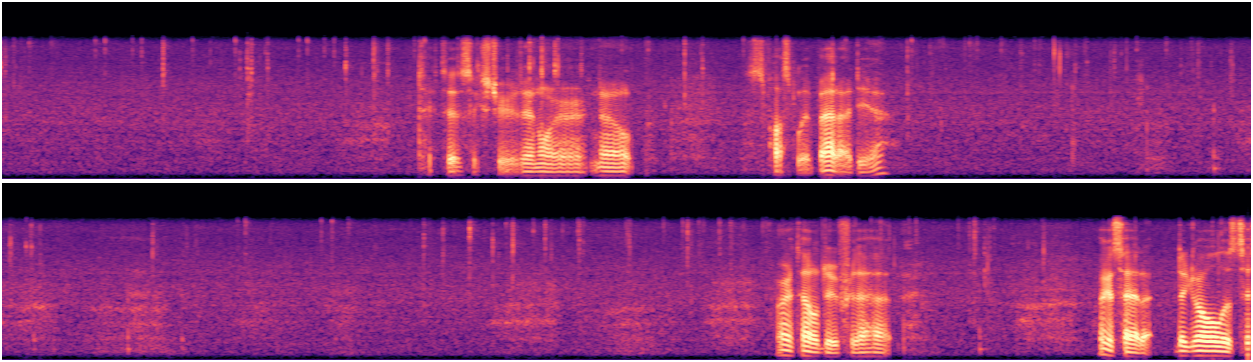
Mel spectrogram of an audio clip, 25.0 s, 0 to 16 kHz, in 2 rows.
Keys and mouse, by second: 0.1 alt+s, 2.5 ctrl+Tab, 3.8 e, 4.7 s, 5.5 ctrl+z, 6.9 ctrl+Tab, 9.3 Tab, 10.2 Tab, 10.8 ctrl+r, 11.9 a, 12.3 a, 17.5 a, 18.7 Tab, 20.3 Tab, 22.9 ctrl+b.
